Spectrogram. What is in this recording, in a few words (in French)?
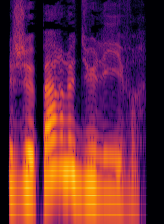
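Je parle du livre, French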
